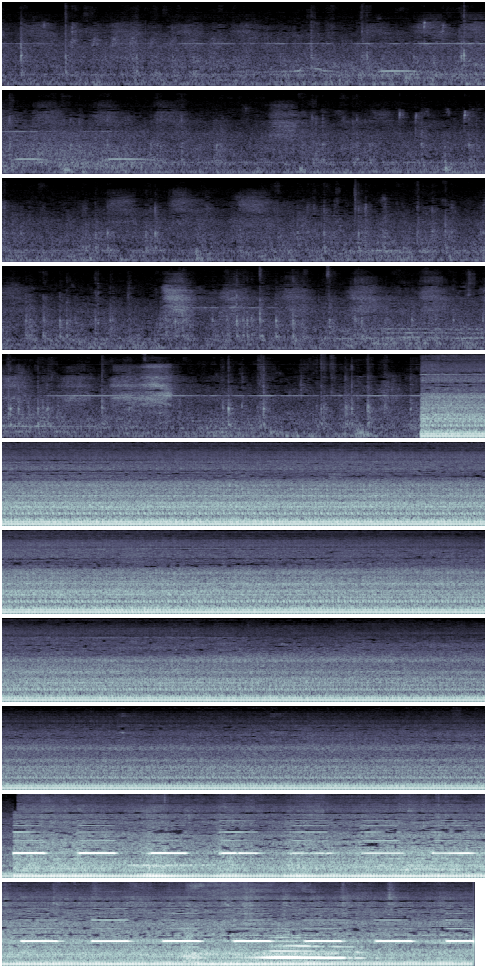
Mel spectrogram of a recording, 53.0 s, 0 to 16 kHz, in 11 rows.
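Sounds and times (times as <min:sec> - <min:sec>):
heavy vehicle engine running: 0:23.5 - 0:53.0
reversing alarm beeping: 0:43.6 - 0:53.0.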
